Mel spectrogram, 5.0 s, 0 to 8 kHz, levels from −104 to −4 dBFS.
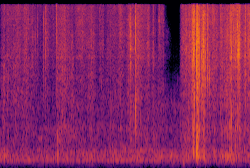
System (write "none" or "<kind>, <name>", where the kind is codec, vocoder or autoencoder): codec, DAC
